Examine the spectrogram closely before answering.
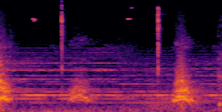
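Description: Dogs barking in three short, separate bursts, a couple of them drawn out into whiny yips, with a few sharp clicks scattered between them.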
